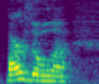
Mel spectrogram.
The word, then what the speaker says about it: Barzola: Sorry. Barzola. – I never wonder. – No, it's right. – When it comes to any kind of anything, if it's in South America, I'm like, I don't know the pronunciation. – No, you're right. Enrique Barzola.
